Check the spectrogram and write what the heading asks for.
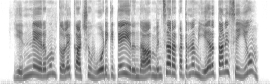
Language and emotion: Tamil, angry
